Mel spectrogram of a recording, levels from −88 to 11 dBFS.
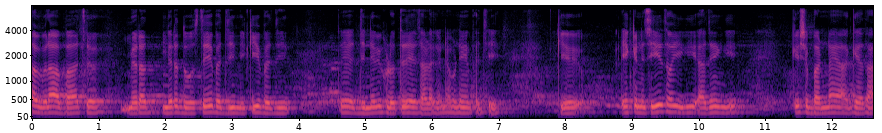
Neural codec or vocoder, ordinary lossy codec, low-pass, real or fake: none; none; 7.2 kHz; real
